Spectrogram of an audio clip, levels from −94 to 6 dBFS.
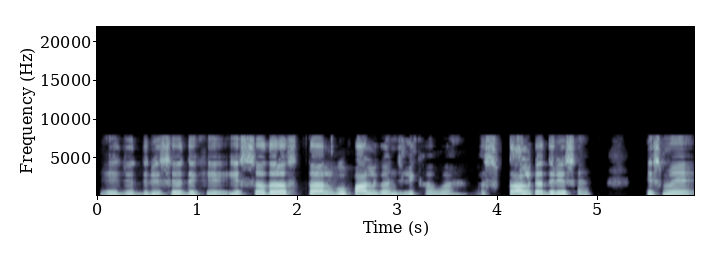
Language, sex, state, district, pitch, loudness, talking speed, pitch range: Hindi, male, Bihar, Gopalganj, 155 Hz, -19 LUFS, 180 wpm, 140-160 Hz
